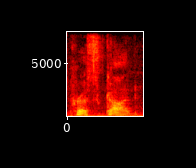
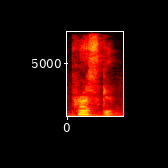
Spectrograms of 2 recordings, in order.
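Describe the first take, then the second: First: The second syllable sounds like scot. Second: The second syllable sounds like kit. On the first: It is read the way it is spelled. "It does look like Prescott" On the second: It is said the way local people say it. "the locals call it Prescott, like a press kit"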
